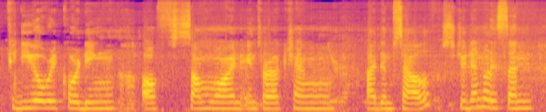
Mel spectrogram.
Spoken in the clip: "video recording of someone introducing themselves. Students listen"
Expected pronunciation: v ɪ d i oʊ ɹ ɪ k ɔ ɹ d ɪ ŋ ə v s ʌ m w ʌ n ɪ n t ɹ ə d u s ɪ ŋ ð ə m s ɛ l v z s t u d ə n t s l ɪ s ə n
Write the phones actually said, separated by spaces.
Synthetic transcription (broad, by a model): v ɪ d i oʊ ɹ ɪ k ɔ ɹ d ɪ ŋ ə f s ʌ m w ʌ n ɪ n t ɹ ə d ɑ ʃ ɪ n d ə m s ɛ l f s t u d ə n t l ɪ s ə n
